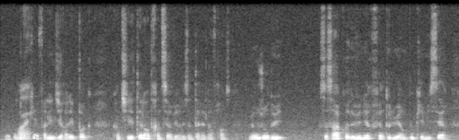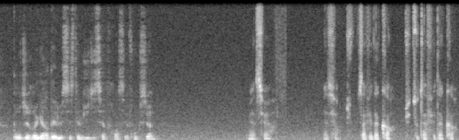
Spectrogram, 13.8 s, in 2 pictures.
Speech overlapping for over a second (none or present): none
